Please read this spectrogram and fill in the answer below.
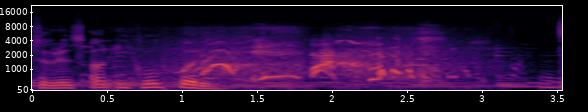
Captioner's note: children laughing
